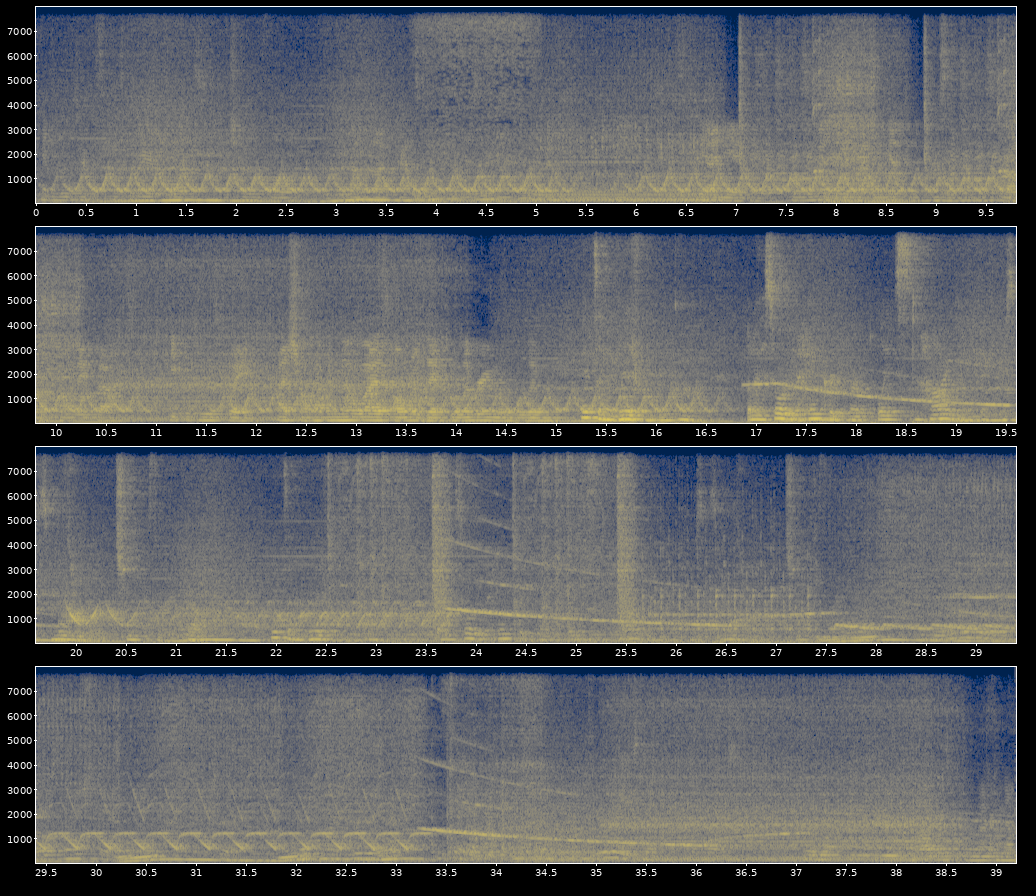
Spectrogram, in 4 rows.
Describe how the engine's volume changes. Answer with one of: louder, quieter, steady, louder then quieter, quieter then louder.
steady.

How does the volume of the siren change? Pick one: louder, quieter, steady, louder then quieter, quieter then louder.
steady.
